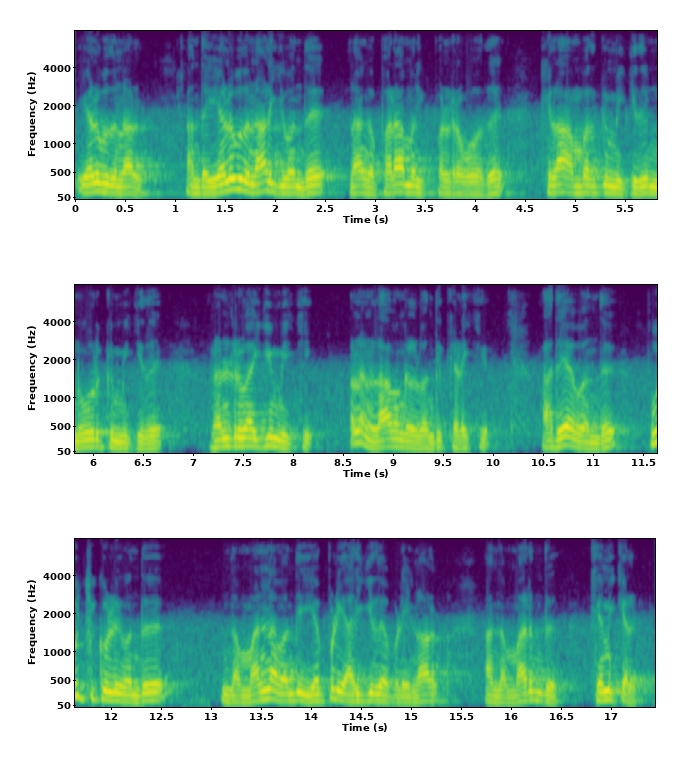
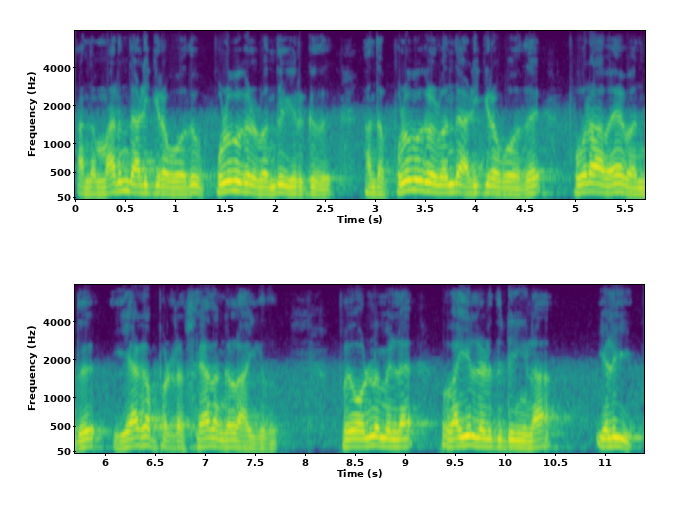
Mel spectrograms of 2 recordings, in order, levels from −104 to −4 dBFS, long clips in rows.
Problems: none marked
